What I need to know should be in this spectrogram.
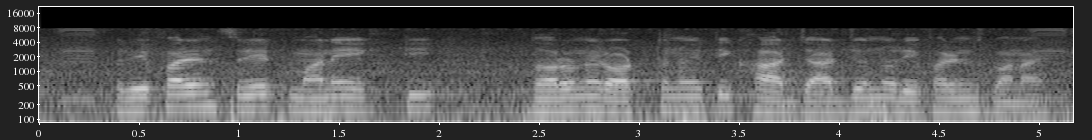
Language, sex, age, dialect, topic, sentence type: Bengali, male, 18-24, Standard Colloquial, banking, statement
